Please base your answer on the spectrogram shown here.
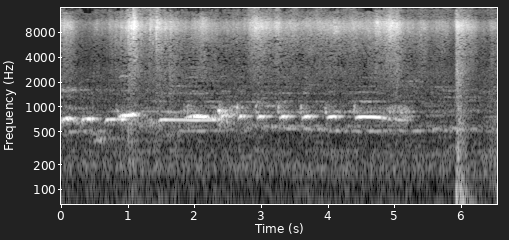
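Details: Zebra dove heard at night on 10 March 2021, giving soft, even cooing notes in a loose repeated series over a hiss, then a brief knock near the end.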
